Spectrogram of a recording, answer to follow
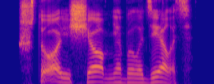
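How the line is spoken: Father's displeased snort. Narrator (Russian): недовольно хмыкнул отец

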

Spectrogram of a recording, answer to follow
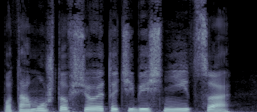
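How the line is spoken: Barely audible reply. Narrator (Russian): еле слышно отозвалась она

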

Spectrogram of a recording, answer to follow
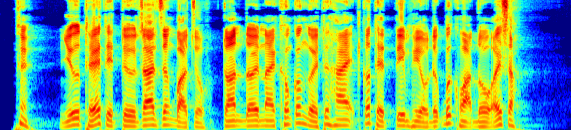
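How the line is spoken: Cold, sneering. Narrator (Vietnamese): Nguyên Bình cười nhạt

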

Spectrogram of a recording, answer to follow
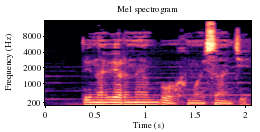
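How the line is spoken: Quiet. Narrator (Russian): тихо сказала Ангнани

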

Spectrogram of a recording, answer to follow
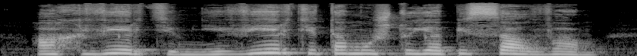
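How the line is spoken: Exclaiming. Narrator (Russian): воскликнул Санин

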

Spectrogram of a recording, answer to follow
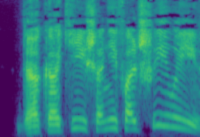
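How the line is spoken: Pleading. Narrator (Russian): взмолился Пахомов

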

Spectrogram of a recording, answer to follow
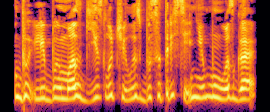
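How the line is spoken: Through laughter. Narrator (Russian): Сквозь смех выдала эта стерва

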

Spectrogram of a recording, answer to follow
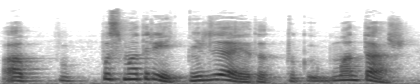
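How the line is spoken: Stammering question. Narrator (Russian): заикаясь, спросил он

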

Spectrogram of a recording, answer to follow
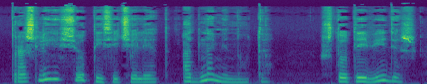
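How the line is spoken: Plain. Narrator (Russian): говорит Юнгфрау

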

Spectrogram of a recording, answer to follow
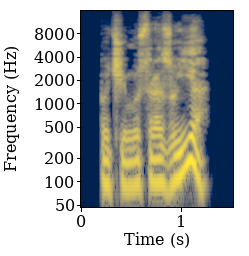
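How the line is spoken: Skeptical snort. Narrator (Russian): хмыкнул

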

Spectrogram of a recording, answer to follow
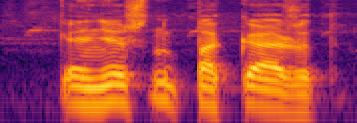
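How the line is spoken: Mouse grumbling. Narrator (Russian): буркнул мышь

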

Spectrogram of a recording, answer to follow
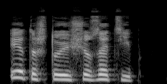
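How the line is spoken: Muttered. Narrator (Russian): буркнул я

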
